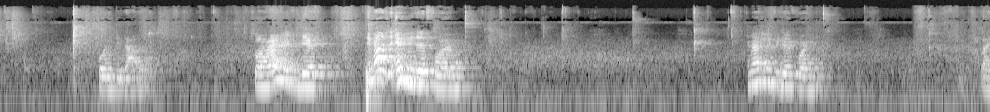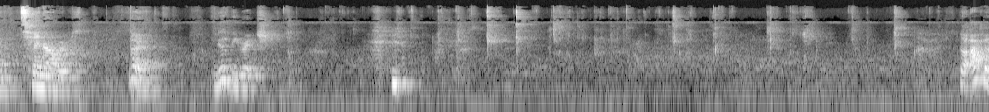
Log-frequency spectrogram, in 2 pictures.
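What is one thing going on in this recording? A young woman chews food with soft, wet smacking sounds.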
